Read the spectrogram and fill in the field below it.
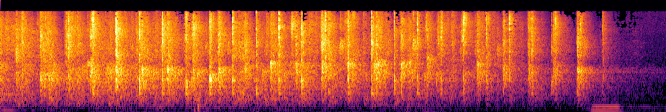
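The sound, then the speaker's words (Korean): A concert audience applauds steadily for several seconds after a live performance of a cover song, a dense patter of many hands clapping, then the clapping tapers off and fades out near the end. “여러분의 박수에서 진심이 느껴지는 것 같은데 감사합니다.”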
